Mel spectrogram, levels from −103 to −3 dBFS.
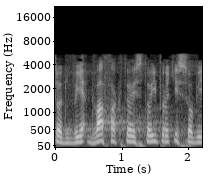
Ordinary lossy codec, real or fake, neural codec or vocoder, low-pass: MP3, 32 kbps; real; none; 5.4 kHz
